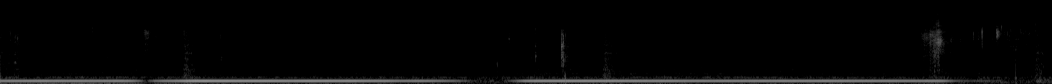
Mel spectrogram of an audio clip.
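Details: Steady, pure, low tone from a tuning fork played twice with a short gap and light handling noise, in a simulated ASMR role-play ear exam; a hearing-test tone that the patient reports hearing as muffled.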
